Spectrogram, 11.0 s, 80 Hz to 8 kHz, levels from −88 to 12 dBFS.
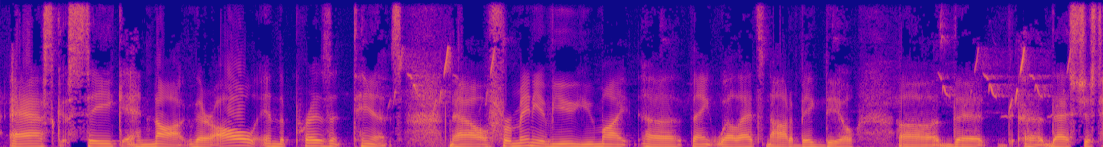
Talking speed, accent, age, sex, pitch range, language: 165 wpm, American, 50-69, male, 110-150 Hz, English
